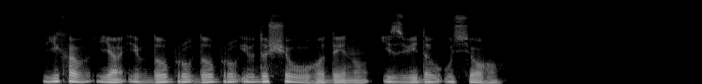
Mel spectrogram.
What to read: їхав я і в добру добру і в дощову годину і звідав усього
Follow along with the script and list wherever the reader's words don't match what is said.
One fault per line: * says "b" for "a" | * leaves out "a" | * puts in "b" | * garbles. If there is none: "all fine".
all fine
